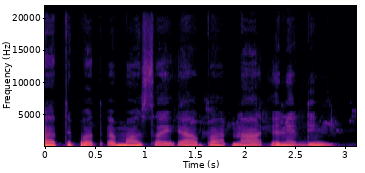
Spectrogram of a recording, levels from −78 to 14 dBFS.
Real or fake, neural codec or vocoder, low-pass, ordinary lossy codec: fake; vocoder, 44.1 kHz, 128 mel bands, Pupu-Vocoder; none; none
